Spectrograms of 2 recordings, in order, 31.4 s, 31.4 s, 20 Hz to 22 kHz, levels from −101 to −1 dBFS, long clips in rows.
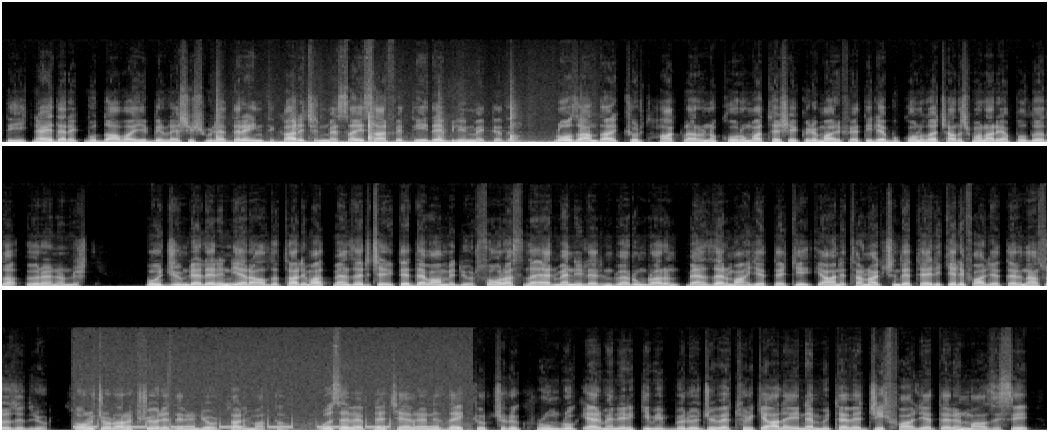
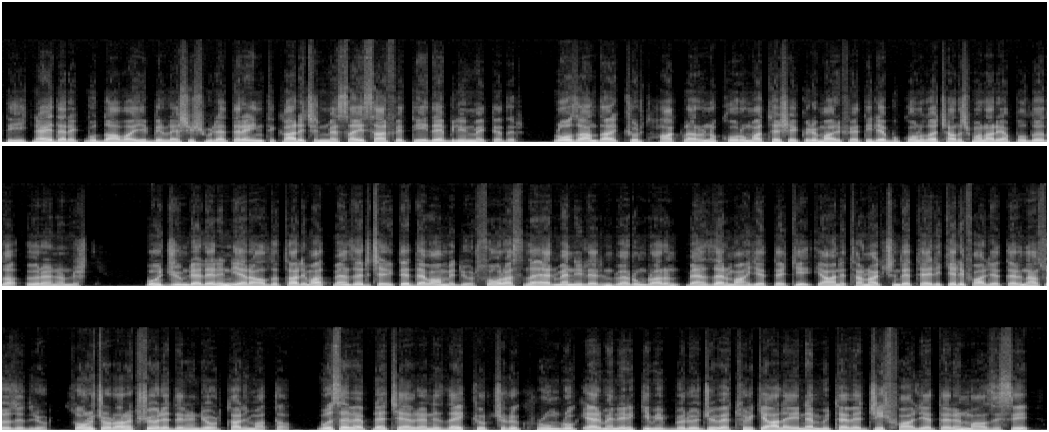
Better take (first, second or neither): second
